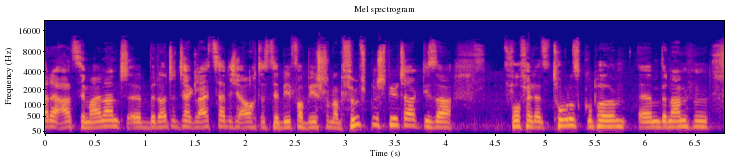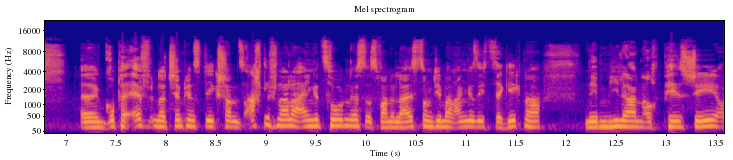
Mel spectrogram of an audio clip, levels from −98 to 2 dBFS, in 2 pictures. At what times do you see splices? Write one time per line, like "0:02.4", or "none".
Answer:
none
